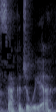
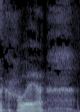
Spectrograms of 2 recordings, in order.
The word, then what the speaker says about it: Sacagawea: in schools about sakahawea first of all we mispronounced her name her name is not Sacagawea it's sakahuea and um you know we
